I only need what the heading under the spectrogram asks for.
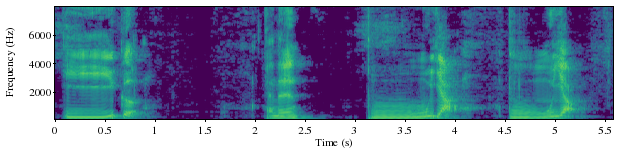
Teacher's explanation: Yi and bu change into second tone when it goes with another fourth tone syllable.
